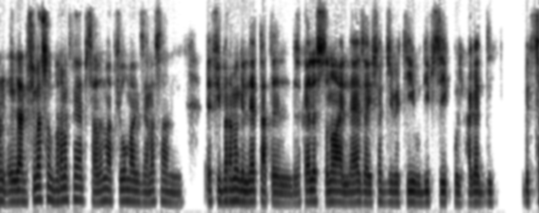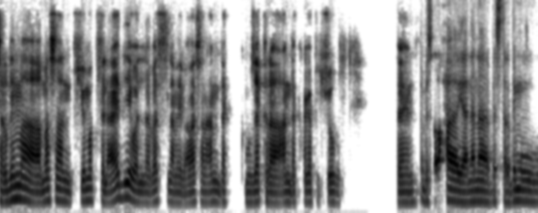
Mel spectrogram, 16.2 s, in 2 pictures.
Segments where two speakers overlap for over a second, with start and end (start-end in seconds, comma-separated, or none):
none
